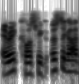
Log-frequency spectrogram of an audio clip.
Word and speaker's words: Erik Korsvik Østergaard: My name is Erik Korsvik Østergaard, and I think you did a tremendous job in pronouncing that, actually, David.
